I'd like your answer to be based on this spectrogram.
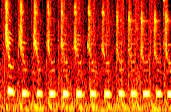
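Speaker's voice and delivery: high, soft choo choo gunfire; high gunshot sound effects. Pretend. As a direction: squeak the gun noises up high. Mouthing gun noises while shooting.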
